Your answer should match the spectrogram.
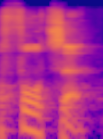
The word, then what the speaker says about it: Forza: Is it Forza or Forza? It's a bit weird the way you pronounce it. But It's like pizza. Forza. pizza, Forza. It's just like that.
